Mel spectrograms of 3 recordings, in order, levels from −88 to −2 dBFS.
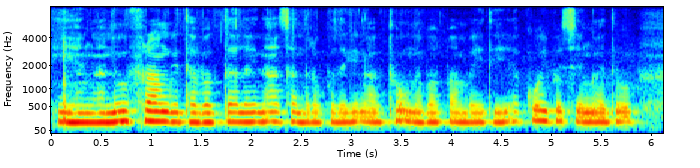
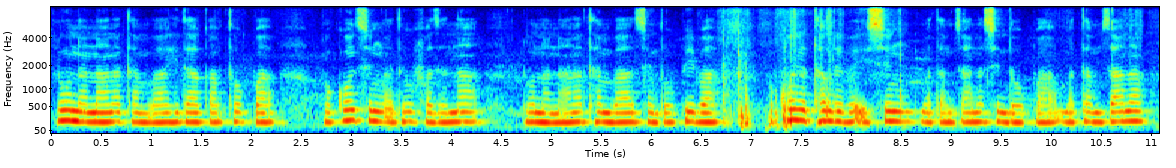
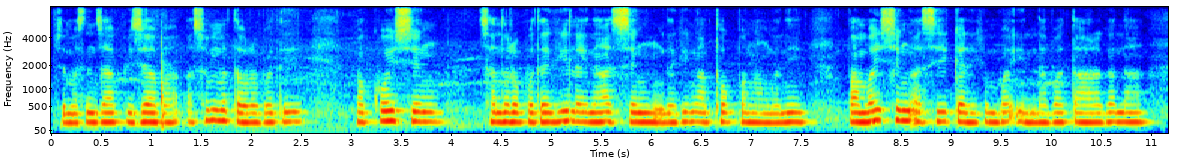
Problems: background sounds at intervals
